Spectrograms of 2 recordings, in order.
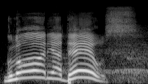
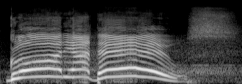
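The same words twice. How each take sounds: First: Slow, loud call, somewhat higher; a solid but held-back shout of praise; first shout, not yet full force. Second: Much higher and louder, stretched very slowly; second shout, all-out; full-force praise shout. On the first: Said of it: "Vamos falar glória a Deus em alta voz?". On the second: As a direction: give it everything this time, bring the walls down. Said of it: "Vamos lá de novo?". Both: Shown as a demonstration.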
